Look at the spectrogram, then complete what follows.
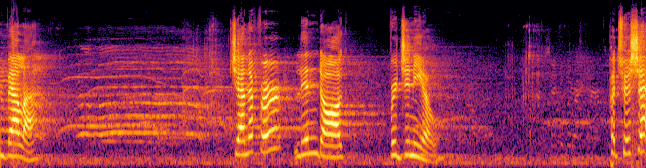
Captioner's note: applause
